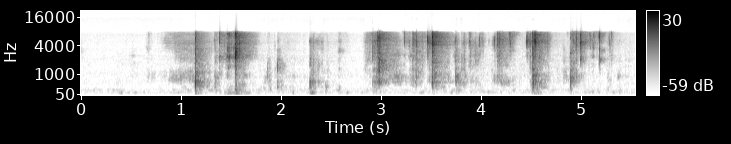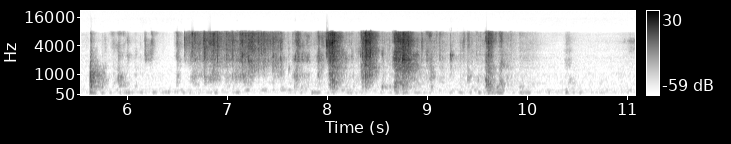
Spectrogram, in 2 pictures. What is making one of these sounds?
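Cards rustle and flick as they are handled.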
